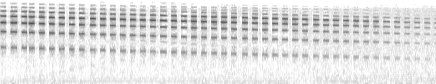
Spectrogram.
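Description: Electronic music: a fast-stuttering synth tone gliding slowly down in pitch and fading out.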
